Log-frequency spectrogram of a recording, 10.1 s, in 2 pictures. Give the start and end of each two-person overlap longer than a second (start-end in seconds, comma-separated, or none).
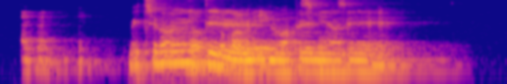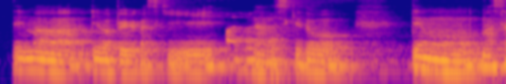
1.8-3.4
